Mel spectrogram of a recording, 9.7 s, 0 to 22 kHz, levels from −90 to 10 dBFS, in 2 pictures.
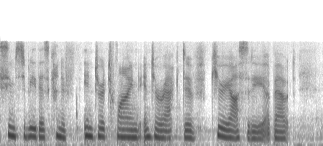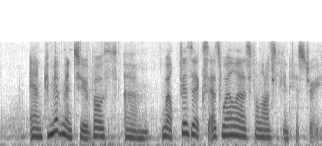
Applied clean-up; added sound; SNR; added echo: neural separator model SepFormer DNS4.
